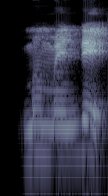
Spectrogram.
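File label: "memendek", Malay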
